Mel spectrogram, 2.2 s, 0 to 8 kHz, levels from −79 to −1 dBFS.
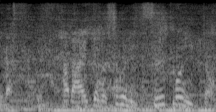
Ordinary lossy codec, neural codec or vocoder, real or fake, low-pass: none; codec, 44.1 kHz, 7.8 kbps, Pupu-Codec; fake; 7.2 kHz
